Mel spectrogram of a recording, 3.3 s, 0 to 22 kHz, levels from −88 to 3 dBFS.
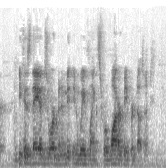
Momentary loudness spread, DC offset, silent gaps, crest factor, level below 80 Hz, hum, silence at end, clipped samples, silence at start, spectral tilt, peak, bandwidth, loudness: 13 LU; under 0.1%; none; 20 dB; -52 dBFS; none; 0 s; under 0.1%; 0 s; -4 dB/octave; -6 dBFS; 18 kHz; -23 LUFS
